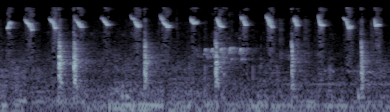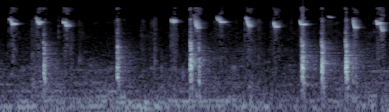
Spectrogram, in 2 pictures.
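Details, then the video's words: A squirrel, called a pest, calls for its mother with piercing high squeaks that drop in pitch, repeated rapidly and fairly evenly, broken by loud clicks and a brief lower buzz. "THE SOUND OF A SQUIRREL CALLING ITS MOTHER"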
